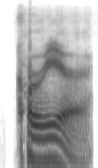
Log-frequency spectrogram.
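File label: "career", American English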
